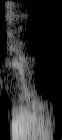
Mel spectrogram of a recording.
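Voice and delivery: Jiu said only low, no rise; a short low Jiu; low third tone. Shown as a demonstration. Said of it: "jiunya juga Lause rendah doang".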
